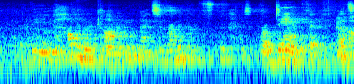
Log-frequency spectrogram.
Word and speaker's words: Rodanthe: All right, let's look at Oliver Stone's World Trade Center and the Hollywood comedy, Knights of Rodanthe.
